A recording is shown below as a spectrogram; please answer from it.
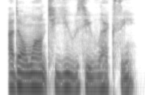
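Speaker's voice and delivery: plain reading voice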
